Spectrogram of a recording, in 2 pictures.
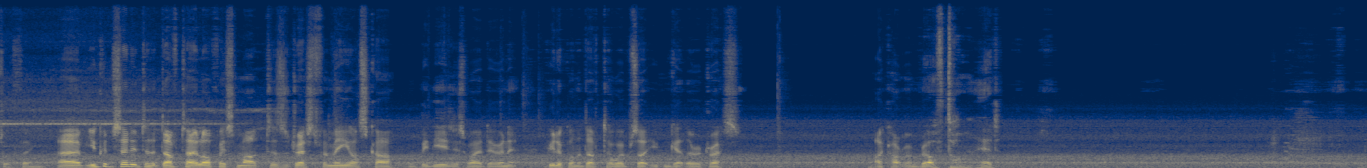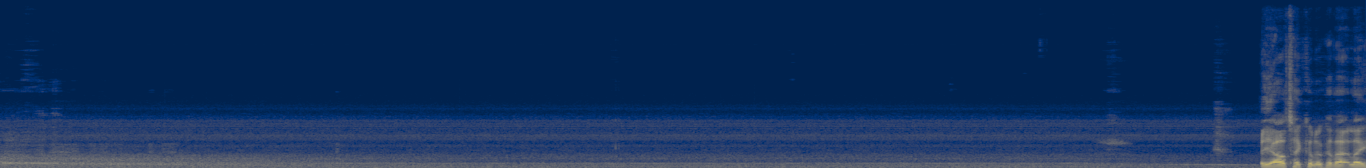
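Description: A train engine hums steadily and slowly fades.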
